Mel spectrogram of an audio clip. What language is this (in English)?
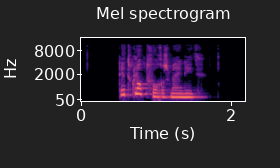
Dutch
